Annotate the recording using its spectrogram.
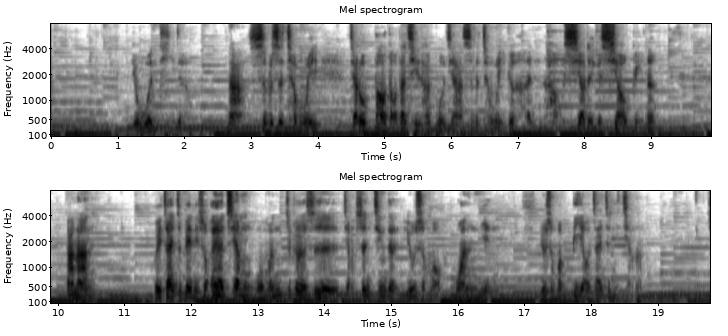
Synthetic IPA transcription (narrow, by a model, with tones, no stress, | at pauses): jo˨˩ʊwə˥˩nt̪ʰi˧˥d̪ə˧na̰˥˧ʂɻ̩˥˩bu˨˩ʂɻ̩˥˩ʈ͡ʂʰə˧˥ŋwe˧˥ɪt͡ɕja˨˩lu˧˥pɑ˥˧ʊt̪ɑ˥˩ʊt̪ə˥˩t͡ɕʰi˧˥t̪ʰa˥kwɔ̰˧˥t͡ɕja̰˥ʂɻ̩˥˩bu˩ʂ̩ʰ˥˩ɤ˧˥ŋwe˧˥ɪi˧˥ɡə˧xə˨˩˦nxɑ̰˨˩ʊɕjɑ˥˩ʊd̪ə˩i˧˥ɡə˧ɕjɑ˥˩ʊpɛ̰˨˩nə˦ | t̪ɑ˥ŋna˧˥n | xwe˥˧ɪt͡sa˥˧ɪʈ͡ʂɤ˥˩pjɛ˥nli˨˩ʂwɔ˥ʔa˧jʈ͡ʂɤ˥˧jɑ˥˩ŋwɔ˨˩mə˦nʈ͡ʂɤ˥˩ɡə˨ʂɻ̩˥˩t͡ɕjɑ̰˨˩ŋʂə˥˧˩nt͡ɕi˥ŋd̪ə˨jo˧˥ʊʂə˧˥nmə˧kwa˥nnjɛ̰˧˥˦njo˧˥ʊʂ̬ə˧˥nmə˧pi˥˧jɑ˥˧ʊt͡sa˥˧ɪʈ͡ʂɤ˥˩li˨˩t͡ɕjɑ̰˨˩ŋnə̰˦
